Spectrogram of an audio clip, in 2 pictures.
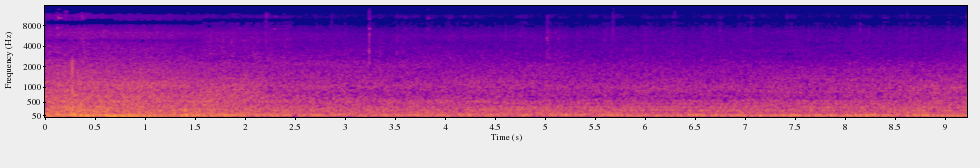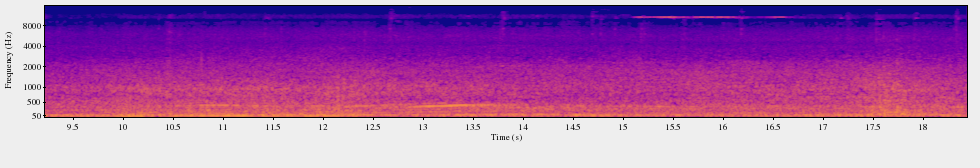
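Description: Street traffic ambience: a steady low rumble of road noise, with a faint rising tone about two-thirds of the way through.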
